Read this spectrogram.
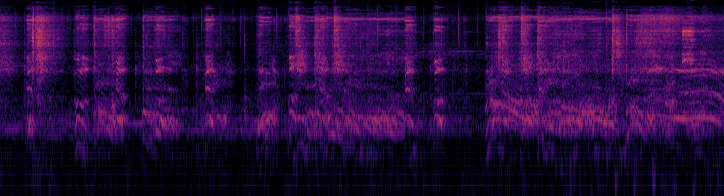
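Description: Punches and kicks from a fighting video game thud and crack through a small speaker.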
